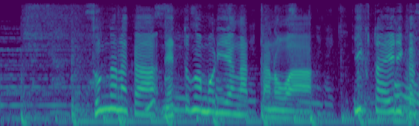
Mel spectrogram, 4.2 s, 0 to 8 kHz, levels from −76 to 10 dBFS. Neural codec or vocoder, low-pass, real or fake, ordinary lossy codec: none; 7.2 kHz; real; none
